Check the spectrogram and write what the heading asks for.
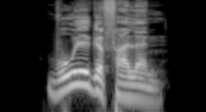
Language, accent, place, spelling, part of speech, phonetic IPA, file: German, Germany, Berlin, Wohlgefallen, noun, [ˈvoːlɡəˌfalən], De-Wohlgefallen.ogg
- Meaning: pleasure; satisfaction; well-being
